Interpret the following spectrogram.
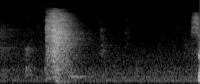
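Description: A man's single short, sharp sniff or snort-like breath through the nose, about half a second in.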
